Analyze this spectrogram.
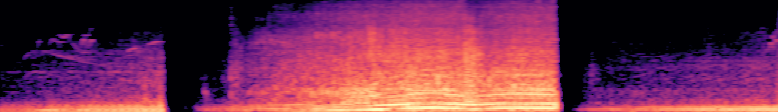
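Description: A car engine revs up and rises in pitch.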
